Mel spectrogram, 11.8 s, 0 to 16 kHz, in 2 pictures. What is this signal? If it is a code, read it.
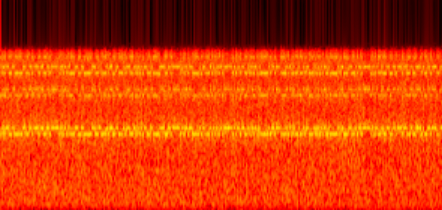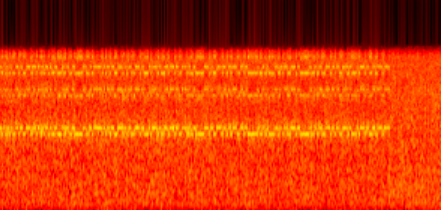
Two-tone teleprinter signal, about 170 Hz shift.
